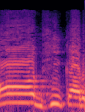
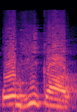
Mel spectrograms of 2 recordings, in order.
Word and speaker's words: অধিকার: না আমরা বলি অনেক কিন্তু অধিকার বলার সময় আমরা অধিকার বলি না বলি অধিকার ও অর্থাৎ এই যে আদিতে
